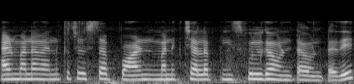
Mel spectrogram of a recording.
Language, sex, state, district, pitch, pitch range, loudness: Telugu, female, Andhra Pradesh, Srikakulam, 235 Hz, 225-245 Hz, -16 LUFS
